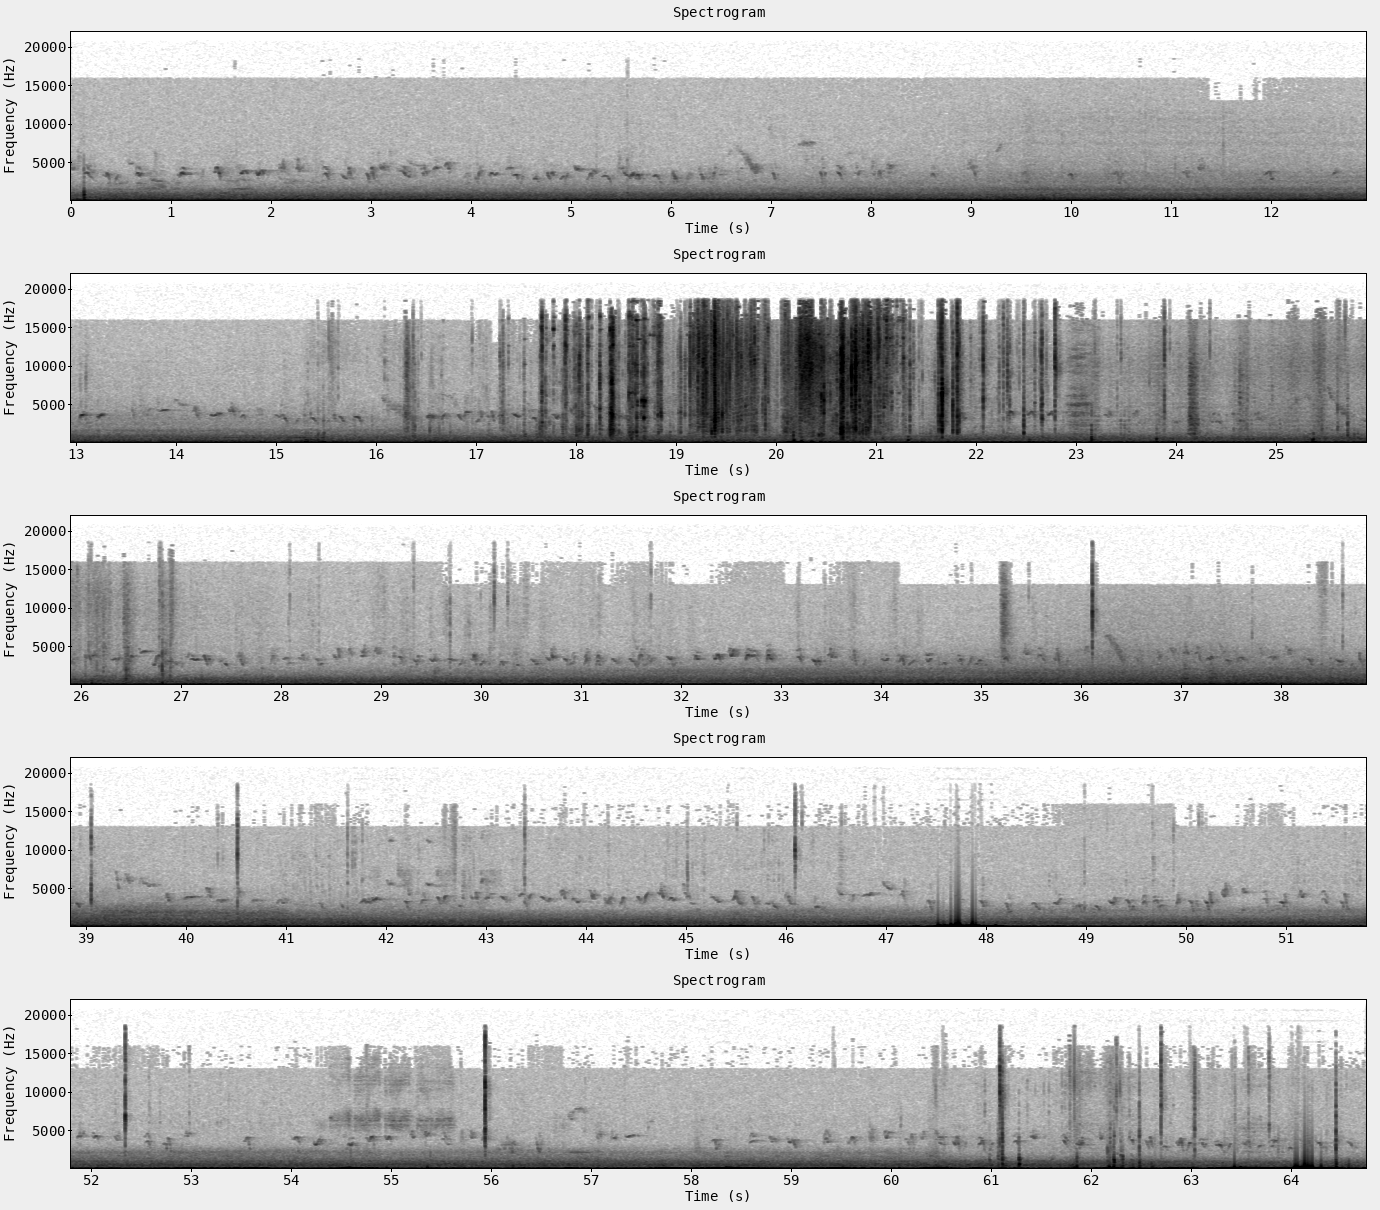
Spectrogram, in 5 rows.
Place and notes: W Alamar Ave, Santa Barbara, CA, USA - Oak Park
Taken outside in Oak Park using a zoom H4n recorder. Birds can be heard from a distance in the background, as well as leaves rustling from people walking by.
